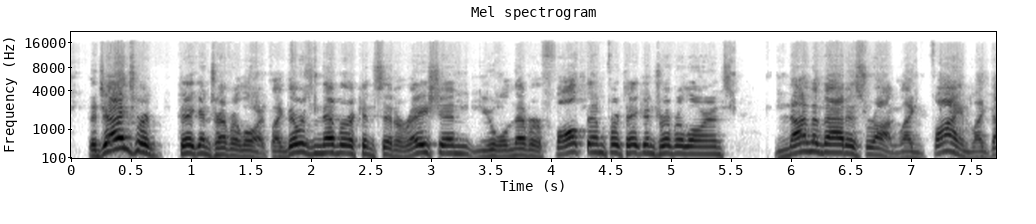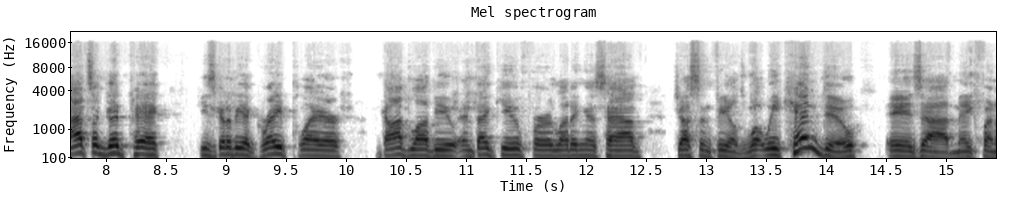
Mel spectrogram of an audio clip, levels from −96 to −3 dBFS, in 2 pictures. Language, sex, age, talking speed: English, male, 40-59, 235 wpm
